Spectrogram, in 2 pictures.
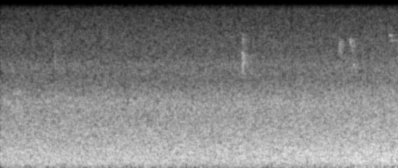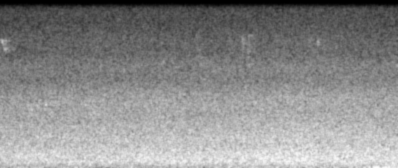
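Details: Steady broadband hiss like rushing water or wind, with no animal sounds. The noise holds an even level throughout, without calls, rustles or footsteps standing out.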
